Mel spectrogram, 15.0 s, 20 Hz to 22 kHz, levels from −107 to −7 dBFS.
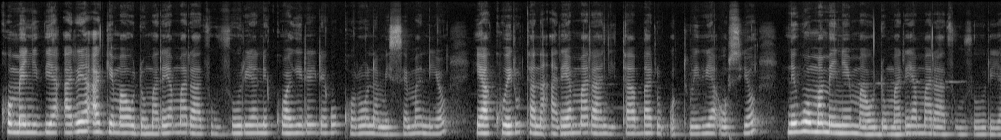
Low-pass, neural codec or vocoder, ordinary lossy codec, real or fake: none; none; none; real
